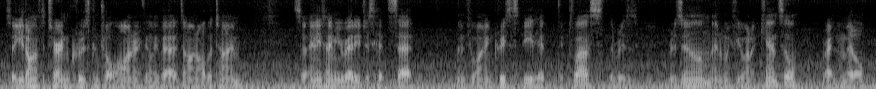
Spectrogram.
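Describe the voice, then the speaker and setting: Male voice, dry with no echo, over noticeable background noise. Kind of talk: tutorial. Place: car. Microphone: phone near.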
